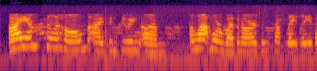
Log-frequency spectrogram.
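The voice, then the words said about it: Raspy voice from illness. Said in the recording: “apologies if I got a little cough ... kind of a sexy sound to that voice there ... My raspy voice.”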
